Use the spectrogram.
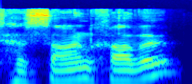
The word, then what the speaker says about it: Hassan Khawa: It's Hassan Khawa, but my name is the most often mispronounced, so no problems with that.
